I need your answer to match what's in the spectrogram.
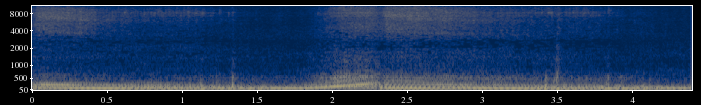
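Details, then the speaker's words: BMW E36 with swapped rebuilt aluminium 5.7 LS1 V8, after exhaust repair (spacer added at loose joint): deep clean V8 burble climbing smoothly on a quick blip and settling back, no ticking or puffing; exhaust leak gone. "So yeah, I don't think there's any more exhaust leak."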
